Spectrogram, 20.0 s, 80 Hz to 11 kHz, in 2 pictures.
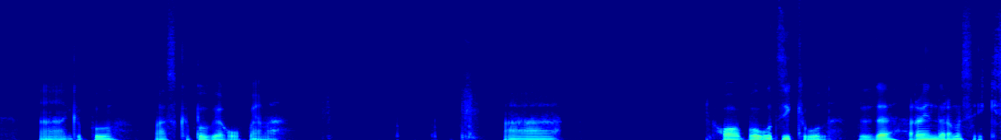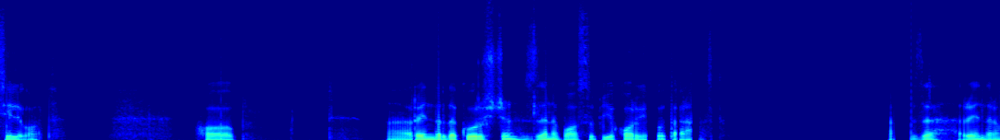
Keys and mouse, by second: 1.1-2.2 drag, 8.6 click.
